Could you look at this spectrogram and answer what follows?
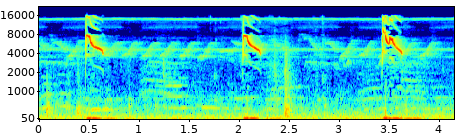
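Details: A white-eye, in a recording used to train pet white-eyes to sing, gives three thin, very high downward-sliding notes about one and a half seconds apart over a faint low hum.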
